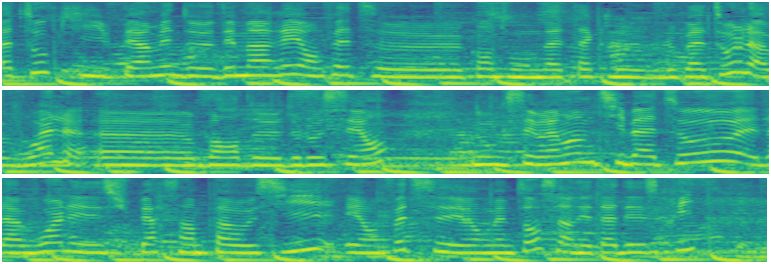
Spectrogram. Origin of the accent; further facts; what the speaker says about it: L'Isle-d'Espagnac, Nouvelle-Aquitaine, France; je suis native d'ici, de l'île d'Épagnac en plus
